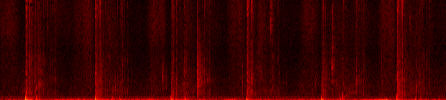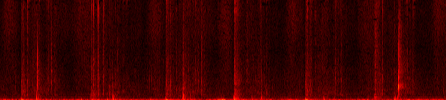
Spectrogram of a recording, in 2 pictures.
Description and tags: FP Footsteps Boots Concrete Floor
Footsteps in boots recorded on a concrete floor.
